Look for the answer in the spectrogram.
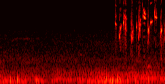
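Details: Goldfinch song for training starts after two seconds of low hum, breaking into quick, high, tinkling twitters with short clear whistled notes repeated rapidly.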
